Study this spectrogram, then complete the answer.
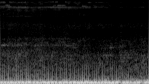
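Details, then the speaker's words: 1974 Plymouth Duster on a cold start: steady, even low V8 rumble with no knocks, ticks or misses; sounds good, normal healthy idle, still awaiting brake line and clutch work. "Boy, she sounds good."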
